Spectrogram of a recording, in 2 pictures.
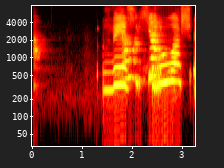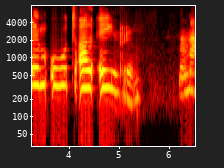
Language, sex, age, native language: Icelandic, female, 6, Icelandic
